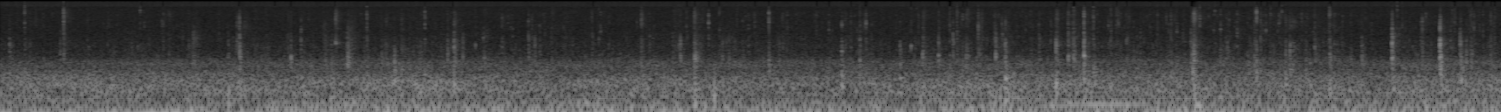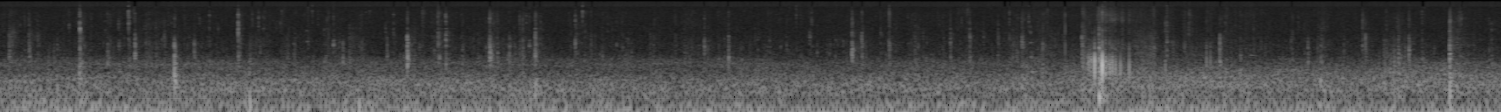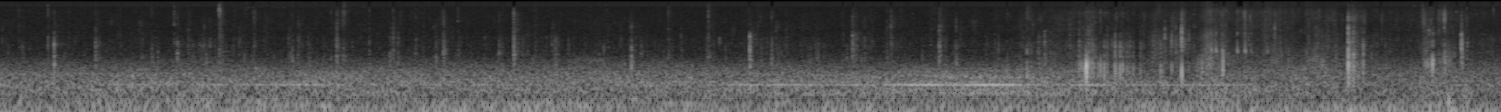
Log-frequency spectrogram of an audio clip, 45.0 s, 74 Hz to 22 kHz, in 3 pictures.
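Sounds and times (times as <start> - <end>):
ice crackling: 25.1 - 27.5, 40.2 - 45.0
low rumble: 38.1 - 45.0.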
